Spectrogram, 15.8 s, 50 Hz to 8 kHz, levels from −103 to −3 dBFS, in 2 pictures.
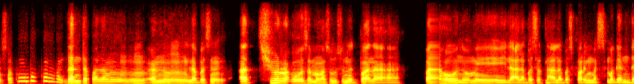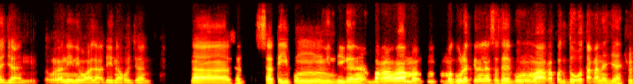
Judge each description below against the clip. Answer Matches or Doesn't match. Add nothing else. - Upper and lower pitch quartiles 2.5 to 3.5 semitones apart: Doesn't match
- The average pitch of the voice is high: Doesn't match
